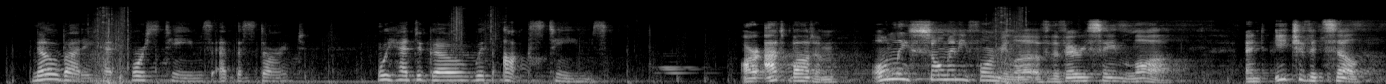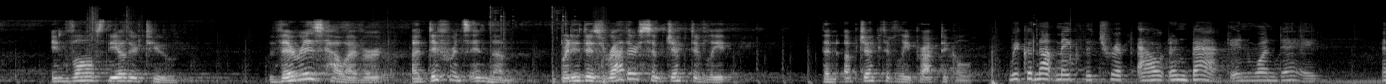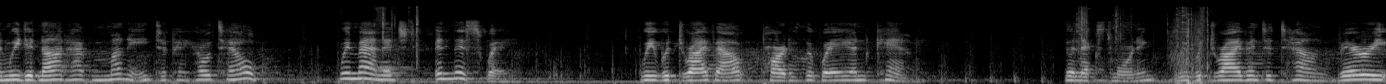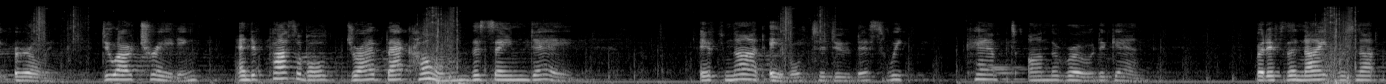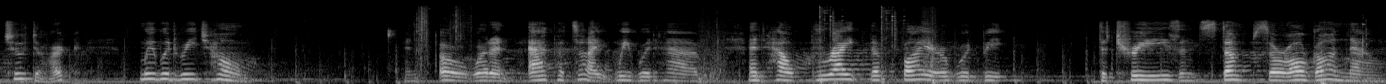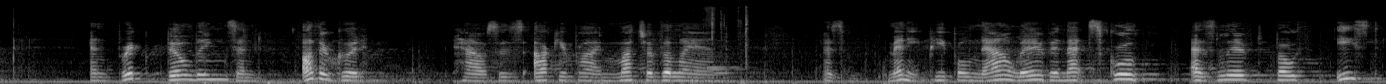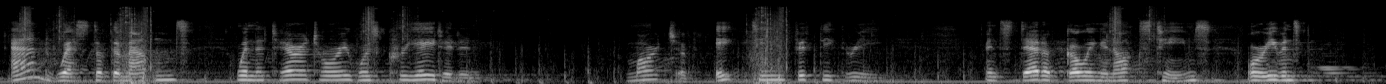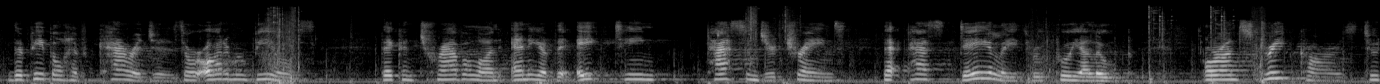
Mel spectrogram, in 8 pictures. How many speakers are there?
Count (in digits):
2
